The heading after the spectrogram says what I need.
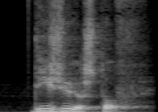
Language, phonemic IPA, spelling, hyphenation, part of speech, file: Dutch, /ˌdiˈzyːr.stɔf/, dizuurstof, di‧zuur‧stof, noun, Nl-dizuurstof.ogg
- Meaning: dioxygen (O₂)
